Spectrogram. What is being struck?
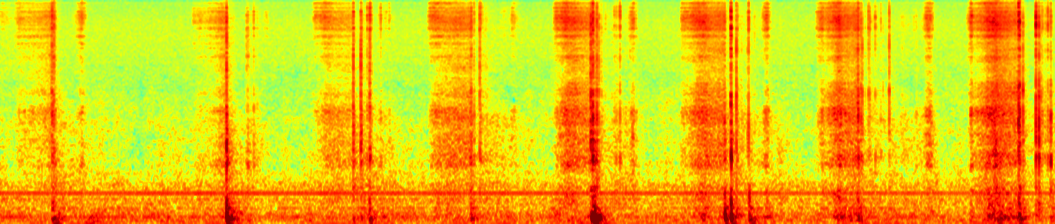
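Kinetic sand cut with a serrated knife.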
